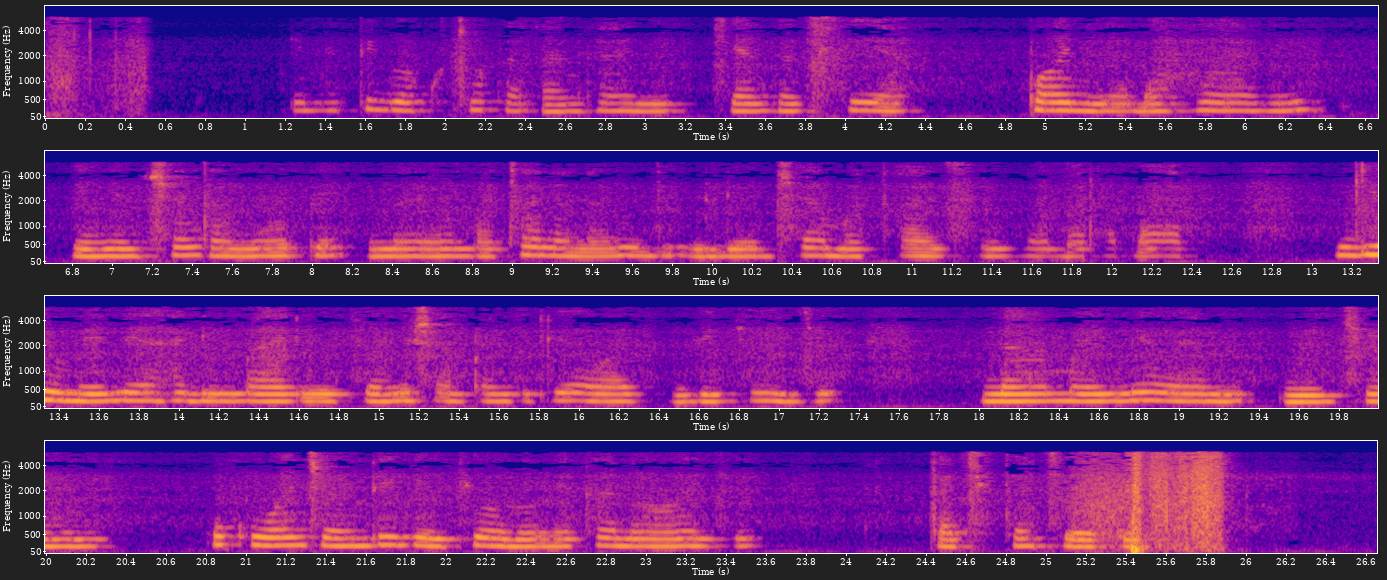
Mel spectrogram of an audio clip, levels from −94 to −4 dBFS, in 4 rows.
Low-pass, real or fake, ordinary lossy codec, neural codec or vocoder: 7.2 kHz; real; MP3, 24 kbps; none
